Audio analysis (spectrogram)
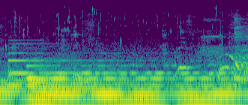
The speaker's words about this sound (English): Moody, with a smile, grabbed this jug of water. And he filled up the glass.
